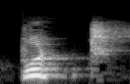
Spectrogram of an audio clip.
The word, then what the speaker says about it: put: पूछे होंगे कि अरे PUT पुट कहते हैं और CUT कट के रूप में हम उच्चारित करते हैं. स्पेलिंग सेम है परंतु देखिए एक में उ साउंड आ रहा है और दूसरे में अ साउंड आ रहा है. PUT यू का यहाँ पे उच्चारण उ के बराबर है और कट में यू का साउंड अ है.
